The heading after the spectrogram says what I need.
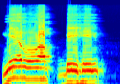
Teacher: Jadi nun mati berjumpa dengan huruf ra, dia langsung menjadi tidak dileburkan atau tidak digunnahkan. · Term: idgham bila gunnah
